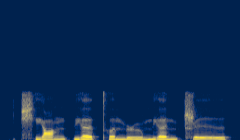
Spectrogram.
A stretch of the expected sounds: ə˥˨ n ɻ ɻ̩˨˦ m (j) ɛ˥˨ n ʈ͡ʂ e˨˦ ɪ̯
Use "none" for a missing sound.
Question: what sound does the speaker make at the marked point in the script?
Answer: j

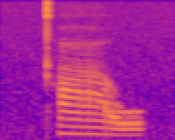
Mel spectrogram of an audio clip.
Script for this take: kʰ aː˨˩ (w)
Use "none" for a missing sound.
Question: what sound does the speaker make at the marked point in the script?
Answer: w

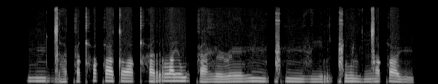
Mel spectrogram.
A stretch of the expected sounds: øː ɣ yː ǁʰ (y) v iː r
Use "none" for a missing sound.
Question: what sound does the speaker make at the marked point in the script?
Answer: yː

